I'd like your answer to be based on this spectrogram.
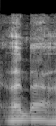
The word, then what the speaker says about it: Hyundai: Because I'm looking at it right here and it's saying that Kia and Hyundai, Hyundai, am I saying it right? Hyundai Hyundai? Mm-hmm.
